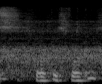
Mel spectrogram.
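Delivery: quiet self-reminder under her breath; muttering to self. Real, not acted. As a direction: mutter it to yourself. Muttering to herself mid-sentence.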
